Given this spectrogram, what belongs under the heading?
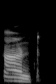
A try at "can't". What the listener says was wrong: কান্ট ওটা মনে হয় ব্রিটিশ উচ্চারণে বলে, কিন্তু স্বাভাবিকভাবে আমেরিকান উচ্চারণে ক্যান্ট বলে, কান্ট বলে।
